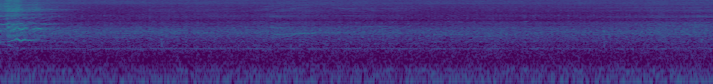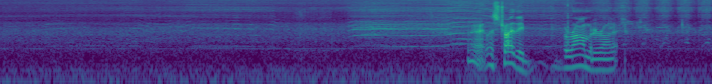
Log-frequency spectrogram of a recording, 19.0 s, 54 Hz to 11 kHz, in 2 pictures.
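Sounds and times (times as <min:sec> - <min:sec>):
quadcopter motors whining: 0:00.0 - 0:19.0.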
